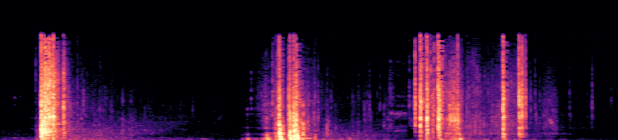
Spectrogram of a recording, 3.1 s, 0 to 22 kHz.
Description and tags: Wood Crack 2
Cracking Wood
Recorded with Zoom H4N
crack, wood, tree, cracked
